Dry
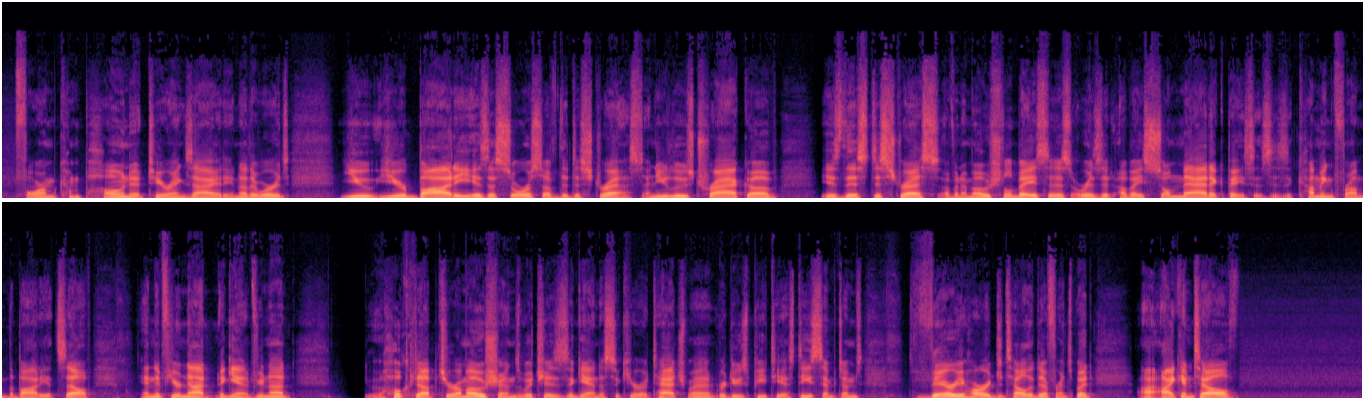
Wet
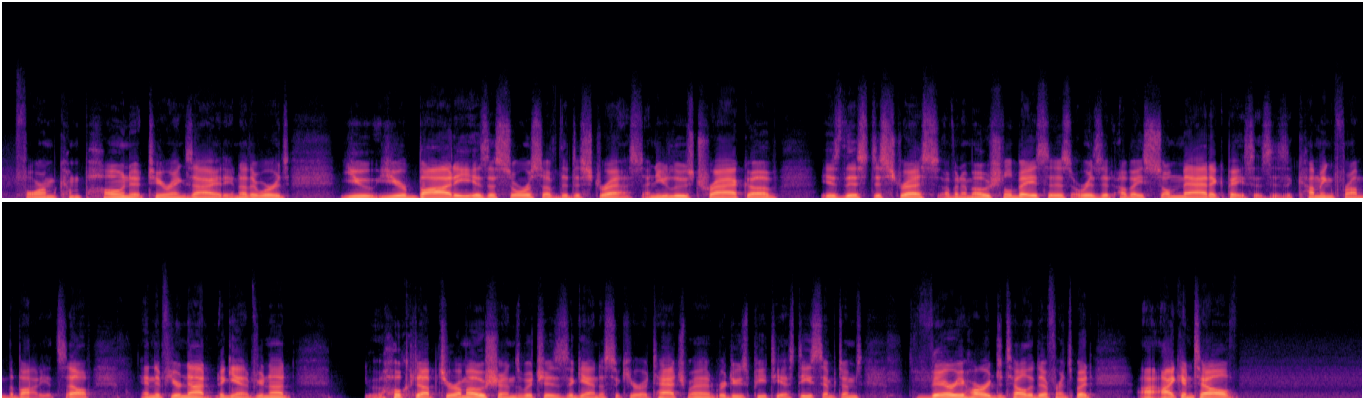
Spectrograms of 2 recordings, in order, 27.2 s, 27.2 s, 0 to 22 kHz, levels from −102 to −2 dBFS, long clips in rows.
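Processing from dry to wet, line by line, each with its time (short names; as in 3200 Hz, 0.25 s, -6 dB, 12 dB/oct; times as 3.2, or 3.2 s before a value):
13.88–14.29 compressor, threshold -32 dBFS
whole clip: LPF 3000 Hz 12 dB/oct; gain -3.5 dB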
